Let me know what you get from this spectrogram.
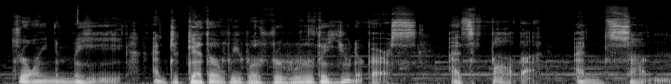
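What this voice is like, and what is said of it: Darth Vader character voice. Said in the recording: “my Darth Vader impression ... Not bad, eh?”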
